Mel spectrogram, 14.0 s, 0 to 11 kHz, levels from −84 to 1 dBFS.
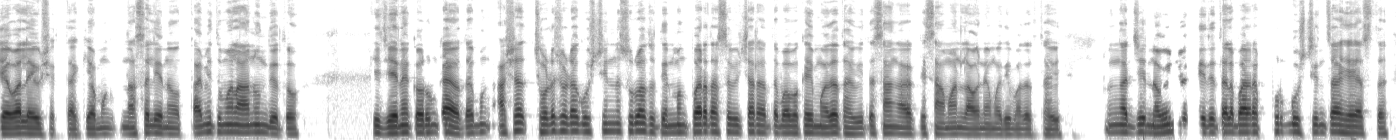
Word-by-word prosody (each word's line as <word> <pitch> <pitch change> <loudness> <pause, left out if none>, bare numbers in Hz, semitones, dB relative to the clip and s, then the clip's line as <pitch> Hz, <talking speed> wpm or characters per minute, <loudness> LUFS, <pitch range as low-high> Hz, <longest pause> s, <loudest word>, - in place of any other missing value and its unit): जेवायला 105 +1 +6
येऊ 100 -1 +4
शकता 90 - -6
किंवा 100 0 -1
मग 95 - -12 0.2
नसल 120 +4 -2
येणं 110 -3 +1
होत 95 - -4
तर 110 - +2
आम्ही 130 +4 0
तुम्हाला 130 -1 +2
आणून 125 0 -1
देतो. 100 -2 -1 0.8
की 120 - +1
जेणेकरून 120 +3 +4
काय 130 - +8
होतं 115 +4 +2
मग, 130 - -6
अशा 145 +6 +1 0.2
छोट्या-छोट्या 140 +2 +1
गोष्टींना 140 +1 -4
सुरुवात 140 0 +1
होते. 125 -1 -2
आणि 120 - -2
मग 125 0 -2
परत 130 +1 +5
असं 130 0 0
विचारलं 125 +1 0
जातं, 110 - -4
बाबा 115 0 +2
काही 120 - +3
मदत 115 0 +2
हवी 100 0 -3
तर 115 - -1
सांगा, 110 -2 -1
की 105 +3 -9
सामान 100 0 -4
लावण्यामध्ये 95 -1 -2
मदत 90 -3 -7
हवी. 85 0 -3 0.5
मग 125 +1 0
जे 130 +2 0
नवीन 120 +1 +1
व्यक्ती - - -6
येते 125 - 0
त्याला 125 0 +4
भरपूर 125 +2 +1
गोष्टींचं 130 0 0
हे 115 -2 +3
असतं. 100 -2 -2
120 Hz, 215 wpm, -24 LUFS, 100-130 Hz, 0.8 s, काय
